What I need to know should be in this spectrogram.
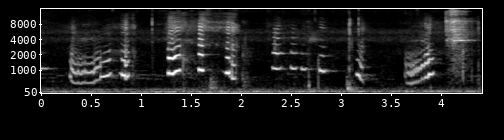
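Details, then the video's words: Kittens playing with their mother and two siblings give high, thin mews, about six short rising-and-falling calls in quick succession, over a low steady hum. "Adorable Kittens Playing with Mom & Two Siblings | Soft Meows"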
